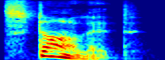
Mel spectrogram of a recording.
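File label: "starlet", British English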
